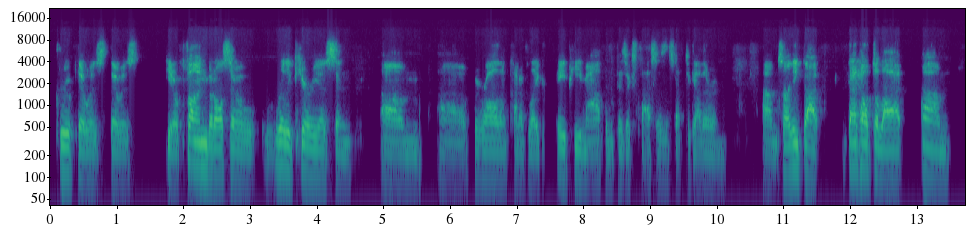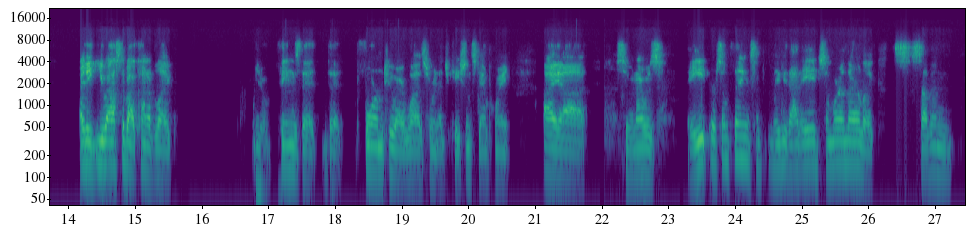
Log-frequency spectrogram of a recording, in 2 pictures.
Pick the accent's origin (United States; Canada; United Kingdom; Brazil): United States; Dallas, Texas; born there; also born or lived in Norman, Oklahoma / Santa Fe, New Mexico / Palo Alto, California / Portland, Oregon; I was born in Dallas, Texas, lived in Norman, Oklahoma, Santa Fe, New Mexico, Palo Alto, California, and then Portland, Oregon uh, as a kid.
